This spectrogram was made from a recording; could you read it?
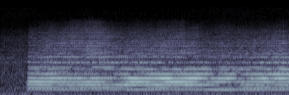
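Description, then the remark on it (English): A train horn sounds on the CSX railroad line on the west edge of downtown Benton Harbor, a loud, sustained chord that kicks in abruptly and holds steady for several seconds, with no voices. “The only reminder of the past on the west edge of Benton Harbor's downtown area is the CSX railroad line.”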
